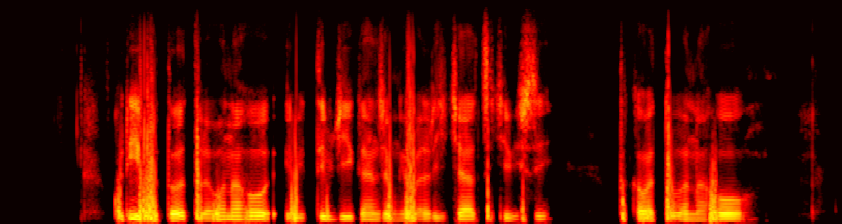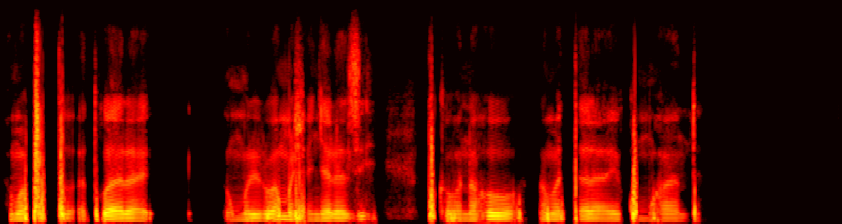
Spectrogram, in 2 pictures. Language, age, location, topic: Kinyarwanda, 18-24, Kigali, government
